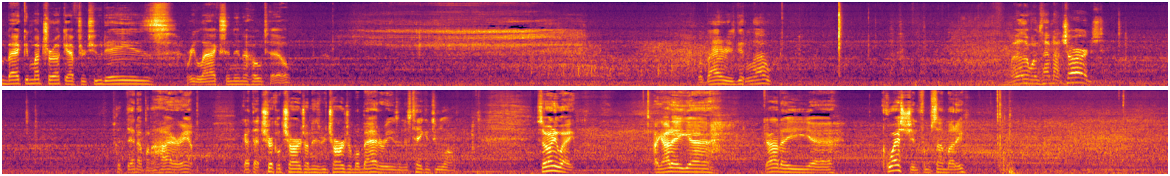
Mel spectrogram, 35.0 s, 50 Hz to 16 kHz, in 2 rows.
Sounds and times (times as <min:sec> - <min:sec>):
Vehicle: 0:00.0 - 0:34.9.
